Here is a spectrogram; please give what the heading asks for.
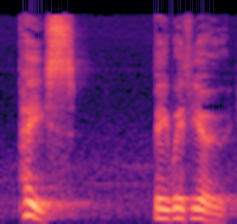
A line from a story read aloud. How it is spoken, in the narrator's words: said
